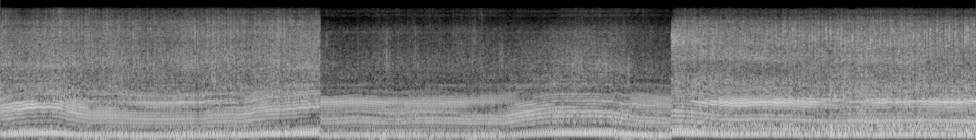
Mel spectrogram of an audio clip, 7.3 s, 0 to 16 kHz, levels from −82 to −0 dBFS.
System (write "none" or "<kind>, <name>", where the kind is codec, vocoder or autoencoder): none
